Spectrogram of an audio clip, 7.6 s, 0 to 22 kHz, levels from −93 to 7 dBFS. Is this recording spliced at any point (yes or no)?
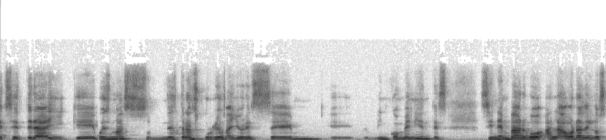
yes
